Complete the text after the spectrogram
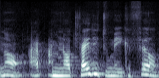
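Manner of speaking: normal talking voice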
